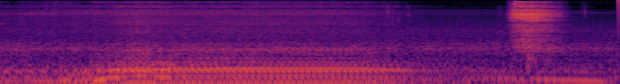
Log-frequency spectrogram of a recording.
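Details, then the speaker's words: Car with headers, exhaust dump closed: a deep medium rumble swells under throttle, then settles back to a quieter hum with no ticking or puffing. Likely header sound rather than an exhaust leak. "dude I ain't going to lie it's a pretty nice it's a pretty nice little medium Rumble like it's super quiet when we're cruising"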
